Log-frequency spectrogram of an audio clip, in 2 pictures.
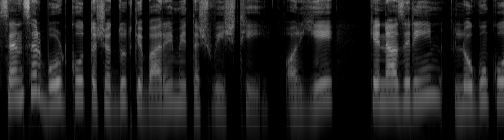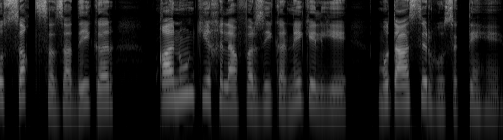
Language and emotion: Urdu, neutral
